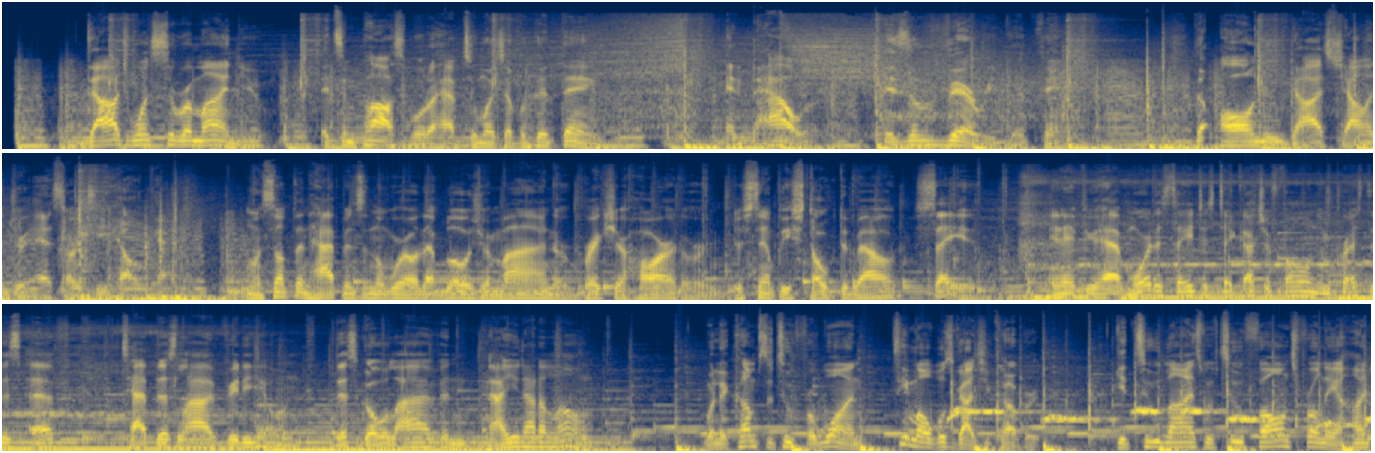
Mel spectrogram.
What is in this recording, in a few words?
Commercial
